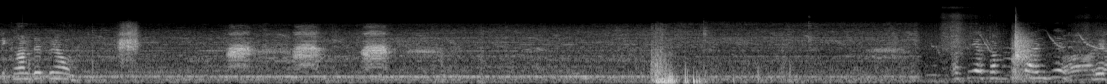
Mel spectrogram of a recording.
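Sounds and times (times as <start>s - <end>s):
steady low hum: 0.0s - 11.0s
bird harsh calls: 1.1s - 6.2s, 7.7s - 11.0s.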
